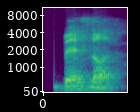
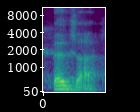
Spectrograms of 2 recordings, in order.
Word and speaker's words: Behzad: Bezad. Is that how you pronounce it? Bezad. Bezad.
